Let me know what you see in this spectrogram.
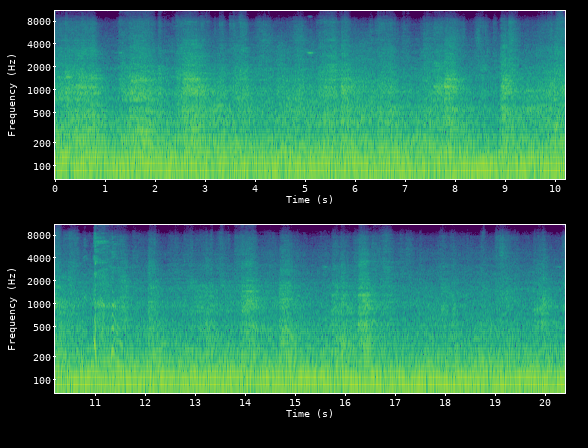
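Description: Steady low rumble of a moving freight train, with irregular rattles and clanks about once a second.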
